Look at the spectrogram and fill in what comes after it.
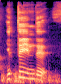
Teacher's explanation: இத்து இந்து நாவின் நுனி மேல் பல்லின் அடியை தொடுவது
